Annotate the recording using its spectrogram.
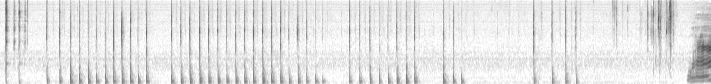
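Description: A rubber stamp knocked rapidly against a card on a tabletop, about seven light knocks a second in several runs with short pauses between. The stamp is being pressed down to print a numeral in black ink.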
